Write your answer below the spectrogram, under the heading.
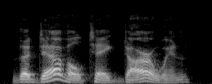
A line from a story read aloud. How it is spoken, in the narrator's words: cried Kent impiously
